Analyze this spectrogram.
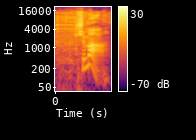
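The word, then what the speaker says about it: שְׁמַע: is hear or listen which in hebrew is pronounced shema that's where the prayer gets its name now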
